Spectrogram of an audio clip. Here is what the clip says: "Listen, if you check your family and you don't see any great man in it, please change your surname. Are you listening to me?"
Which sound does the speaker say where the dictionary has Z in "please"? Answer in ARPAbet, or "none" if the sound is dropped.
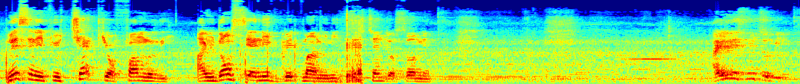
S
